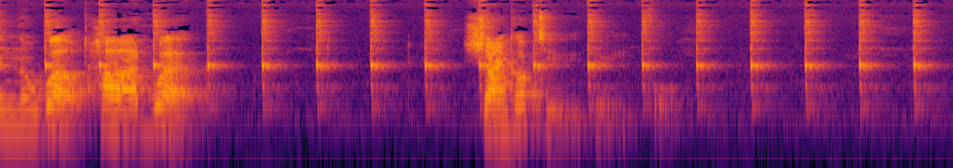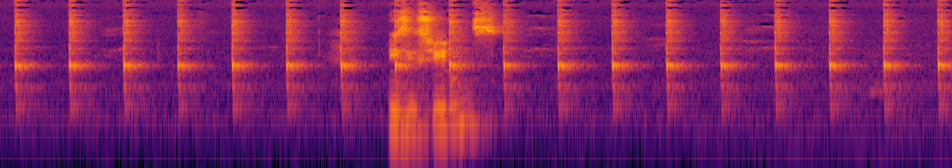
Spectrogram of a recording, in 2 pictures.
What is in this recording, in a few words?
DANCE Spoken in rhythm (165bpm); Spoken Recordings; Fame The Musical - Holiday Pack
